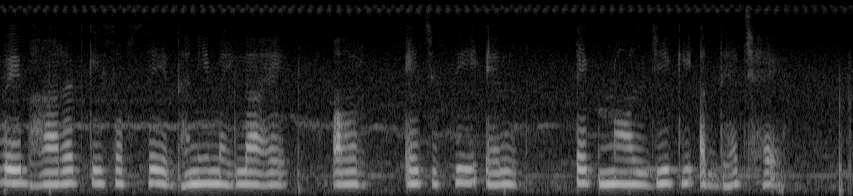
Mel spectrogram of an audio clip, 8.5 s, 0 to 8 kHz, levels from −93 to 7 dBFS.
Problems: constant background noise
